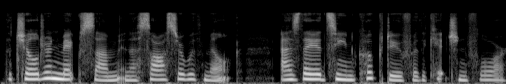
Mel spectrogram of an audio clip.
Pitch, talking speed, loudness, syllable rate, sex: 220 Hz, 225 wpm, -16 LUFS, 5.1 syllables/s, female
